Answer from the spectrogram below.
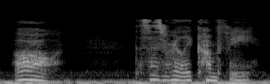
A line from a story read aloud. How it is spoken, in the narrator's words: Rose sighed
